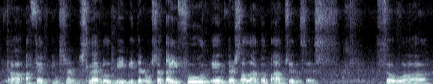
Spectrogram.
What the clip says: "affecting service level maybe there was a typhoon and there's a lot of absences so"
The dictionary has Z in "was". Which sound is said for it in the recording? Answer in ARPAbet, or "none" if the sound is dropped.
S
